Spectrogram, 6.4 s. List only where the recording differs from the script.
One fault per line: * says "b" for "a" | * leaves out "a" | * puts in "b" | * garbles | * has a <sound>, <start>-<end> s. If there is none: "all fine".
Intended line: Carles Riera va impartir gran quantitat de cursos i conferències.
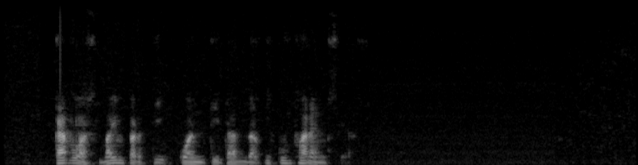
* leaves out "Riera"
* leaves out "gran"
* leaves out "cursos"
